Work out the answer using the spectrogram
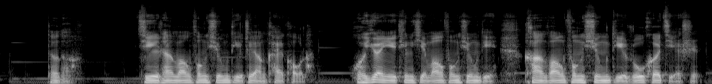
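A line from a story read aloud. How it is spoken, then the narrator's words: Cold, disappointed, distant. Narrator (Chinese): 柳若飞冷冷看着王峰，极其失望而又疏远的出声道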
